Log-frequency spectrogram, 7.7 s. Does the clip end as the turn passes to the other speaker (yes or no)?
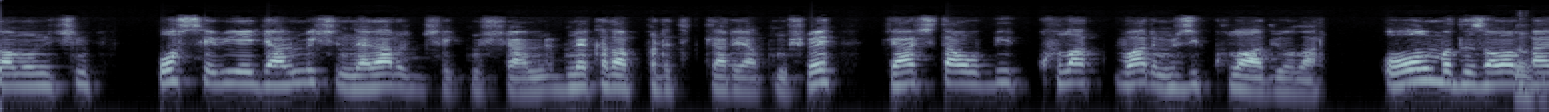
no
